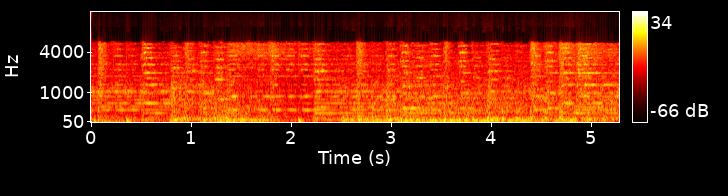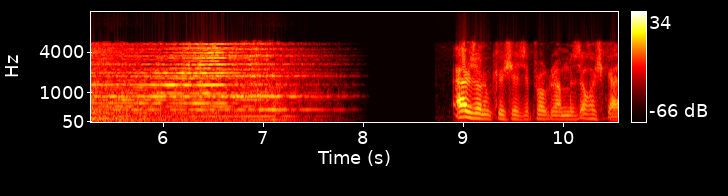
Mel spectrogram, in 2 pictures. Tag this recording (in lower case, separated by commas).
musical instrument, music, violin, speech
